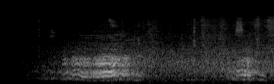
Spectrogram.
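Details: A sea lion at Diergaarde Blijdorp zoo on 2 February 2018 gives a hoarse, roaring bellow that swells and then trails off.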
